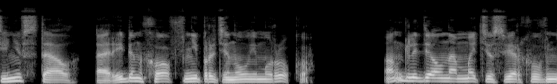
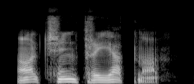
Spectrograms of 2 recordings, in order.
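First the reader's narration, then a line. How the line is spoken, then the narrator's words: Through closed lips. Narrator (Russian): процедил Риббенхоф с явно отточенным мастерством разговаривать, не размыкая губ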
